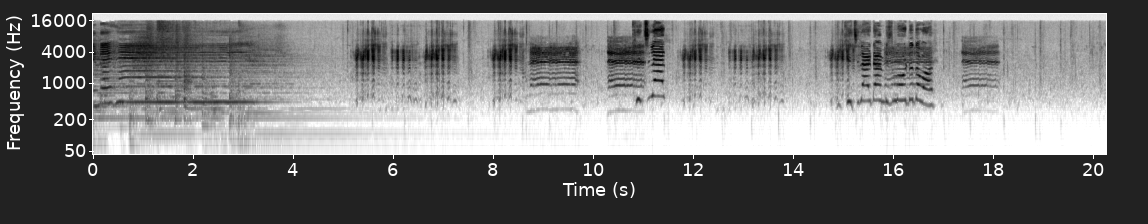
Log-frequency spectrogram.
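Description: A children's song with sustained notes ends and fades out in the first few seconds. Then goats bleat again and again, a dozen or so short wavering calls, some overlapping.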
